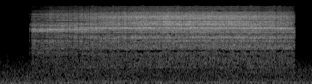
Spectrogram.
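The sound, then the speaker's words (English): A burrowing owl hisses like a rattlesnake: one steady, harsh, buzzing hiss held for about two and a half seconds, loud and high-pitched with a dry rattling texture, then cutting off abruptly. “In one experiment, ground squirrels were nearly as alarmed by the burrowing owl's hiss as they were by the recording of a real rattlesnake”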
